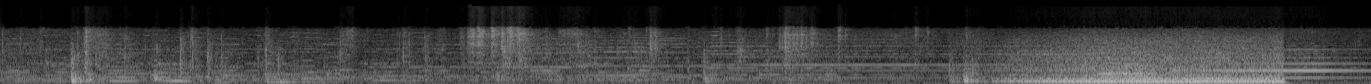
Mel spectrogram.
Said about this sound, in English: Take Tobel down to the boat. Start the engine.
